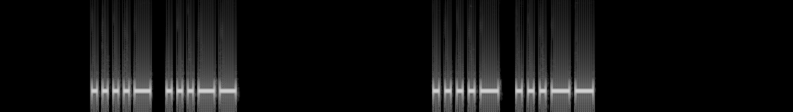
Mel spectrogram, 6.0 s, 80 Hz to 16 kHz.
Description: Morse code, heard as a keyed tone, about 27 wpm, 700 Hz. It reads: 43 43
